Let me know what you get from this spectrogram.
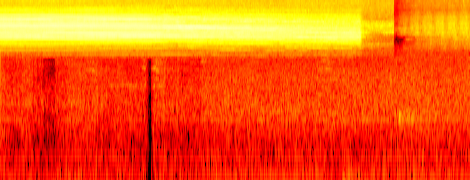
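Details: A dog-day cicada sings a steady, high, whiny drone with no audible pulsing, its timbals vibrating too rapidly to hear any vibrato, then stops abruptly.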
